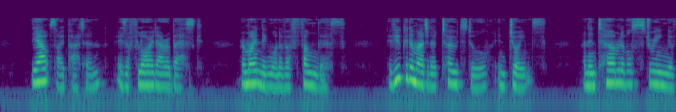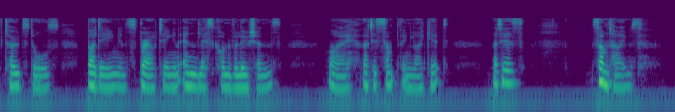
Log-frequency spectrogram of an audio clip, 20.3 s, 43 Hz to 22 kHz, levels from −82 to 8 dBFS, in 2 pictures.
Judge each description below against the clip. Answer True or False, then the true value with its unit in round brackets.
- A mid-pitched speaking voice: True (180 Hz)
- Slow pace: True (115 wpm)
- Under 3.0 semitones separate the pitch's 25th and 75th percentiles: False (3.3 semitones)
